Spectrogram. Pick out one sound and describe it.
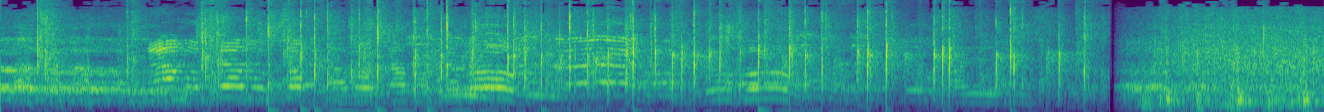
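Men clap their hands rapidly.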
